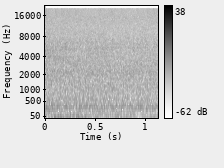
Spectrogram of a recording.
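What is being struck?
Nothing is struck.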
